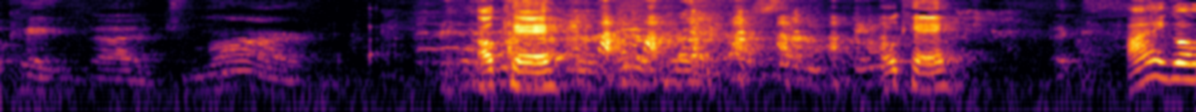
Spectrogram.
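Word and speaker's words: Ja'Marr: Jamar.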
